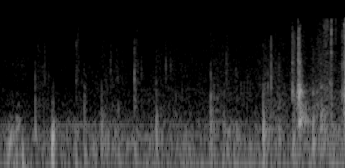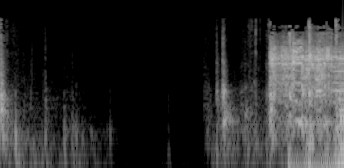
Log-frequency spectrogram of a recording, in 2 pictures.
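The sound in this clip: A car engine cranks and catches near the end, turning into a loud, steady roar after a brief quiet gap. Before it come low rumbling and a couple of sharp clunks.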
